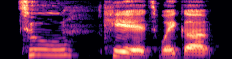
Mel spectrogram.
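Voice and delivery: very slow, drawn-out, unwell-sounding delivery.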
